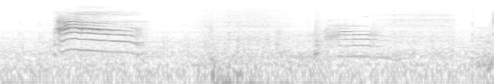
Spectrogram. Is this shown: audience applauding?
no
